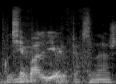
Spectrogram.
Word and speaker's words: Chevalier: Como se pronuncia o sobrenome do Victor? Chevalier.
